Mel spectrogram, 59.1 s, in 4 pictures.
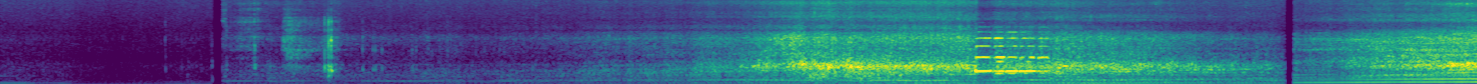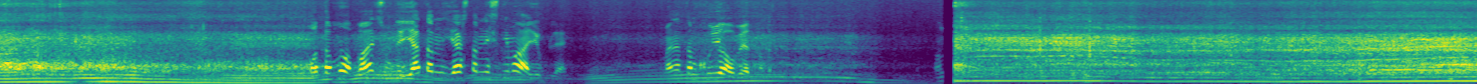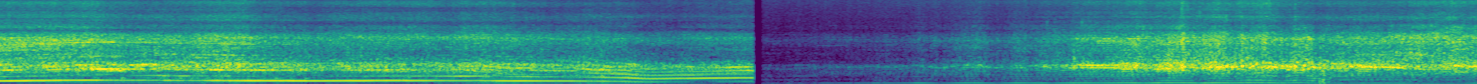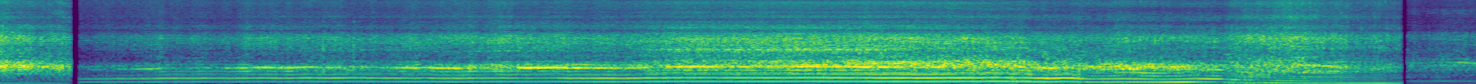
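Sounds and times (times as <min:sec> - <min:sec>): off-road engines under load: 0:00.0 - 0:59.0.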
